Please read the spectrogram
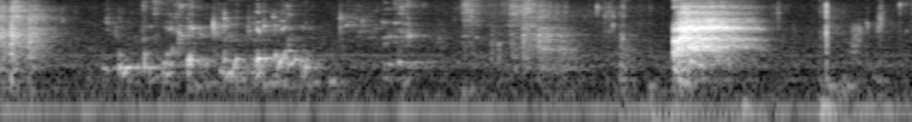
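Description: Quiet mouth sounds and small wet slurps as someone sips water, then a brief louder gulp or swallow around the middle before settling back to a low hum.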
